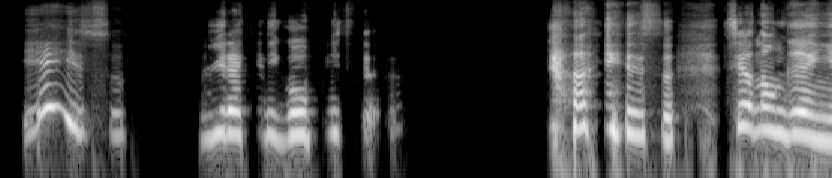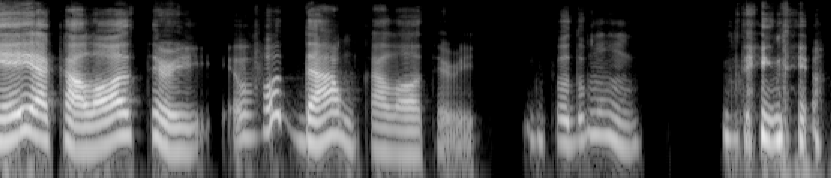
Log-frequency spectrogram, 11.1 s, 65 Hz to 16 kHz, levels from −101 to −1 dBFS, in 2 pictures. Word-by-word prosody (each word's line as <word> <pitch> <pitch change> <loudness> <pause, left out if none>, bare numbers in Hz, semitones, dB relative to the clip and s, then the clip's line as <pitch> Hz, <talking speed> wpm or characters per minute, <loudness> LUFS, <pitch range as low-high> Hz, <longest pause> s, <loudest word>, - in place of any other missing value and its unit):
e - - -16
é 295 +6 +2
isso, 250 -3 -12 0.5
vira 260 +4 +1
aquele 250 -1 -9
golpista 250 +3 -2 1.7
Isso, 245 -3 -1 0.4
se 325 - -2
eu 315 - +5
não 285 -2 +2
ganhei 240 0 +4
a 235 -3 +5
"calotery", 180 -1 0
eu 230 - -13
vou 275 - -6
dar 210 +2 0
um 195 - -13
"calotery" 145 -5 -11 0.3
em 215 -1 -23
todo 200 0 -12
mundo, 215 -8 -13 0.5
entendeu? 220 -2 -6
230 Hz, 120 wpm, -19 LUFS, 200-255 Hz, 1.7 s, eu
